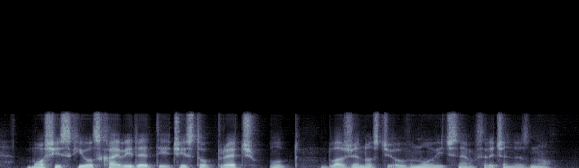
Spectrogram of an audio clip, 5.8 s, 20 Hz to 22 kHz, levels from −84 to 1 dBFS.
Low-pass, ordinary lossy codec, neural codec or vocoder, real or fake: 7.2 kHz; none; codec, 16 kHz, 0.3 kbps, FocalCodec; fake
